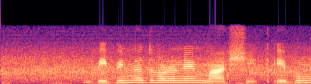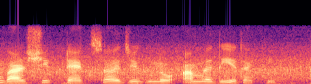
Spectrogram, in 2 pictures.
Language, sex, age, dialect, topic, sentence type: Bengali, female, 18-24, Standard Colloquial, banking, statement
